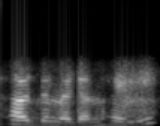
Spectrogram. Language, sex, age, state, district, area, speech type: Kannada, female, 18-30, Karnataka, Mysore, urban, conversation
